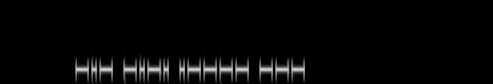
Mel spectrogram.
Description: Morse code, heard as a keyed tone, about 30 wpm, 700 Hz. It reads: KC1O
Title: USA Call Signs - 4 Characters - Repeated 2x - 30wpm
